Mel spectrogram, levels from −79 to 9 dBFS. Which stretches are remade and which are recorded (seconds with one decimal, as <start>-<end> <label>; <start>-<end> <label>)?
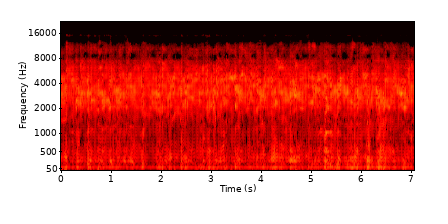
0.0-7.1 remade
